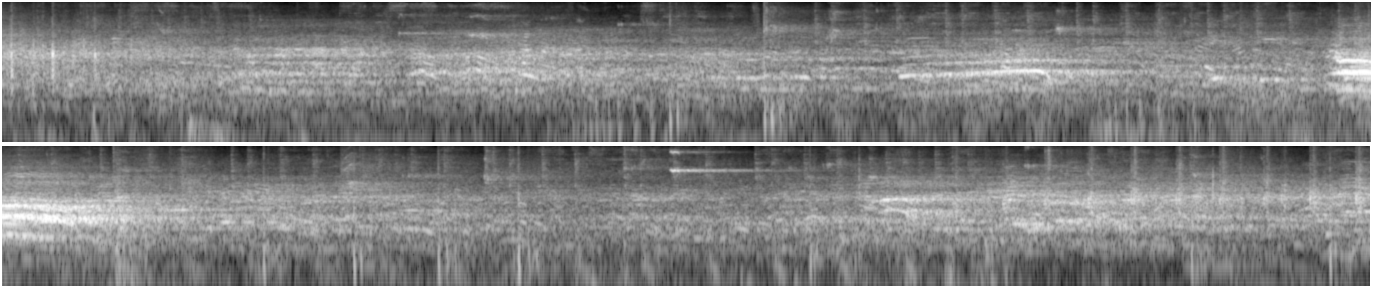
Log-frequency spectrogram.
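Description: A crowd of spectators chatters and cheers in an echoing hall.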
